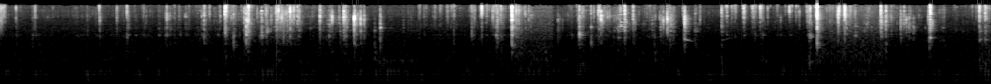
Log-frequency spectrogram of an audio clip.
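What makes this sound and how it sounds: A metal utility blade carves a solid white bar of soap with remnants of blue coating, and chips fall away. Crisp, bright scraping and crackling comes in quick short bursts with faint ticks between, with almost no low end.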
